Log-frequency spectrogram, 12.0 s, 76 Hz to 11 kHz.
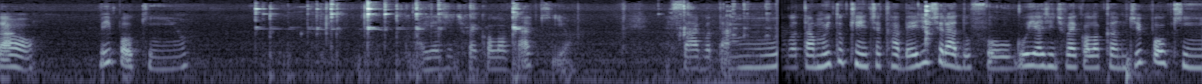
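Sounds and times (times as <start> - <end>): glass ringing: 2.5 - 5.4
metal spoon clinking glass: 2.5 - 5.4, 6.6 - 7.8.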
